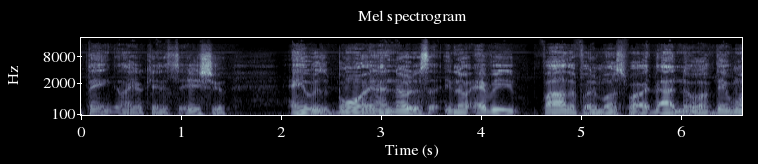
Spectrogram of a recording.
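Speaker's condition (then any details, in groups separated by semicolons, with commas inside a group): ALS; upper motor neuron onset in upper body, tongue atrophy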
